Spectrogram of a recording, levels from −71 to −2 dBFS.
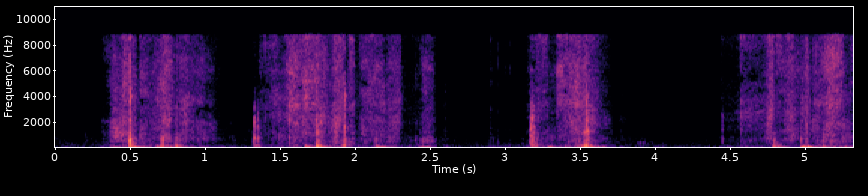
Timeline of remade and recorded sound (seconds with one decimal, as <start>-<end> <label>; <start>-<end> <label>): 0.0-1.5 recorded; 1.5-2.1 remade; 2.1-3.0 recorded; 3.0-5.3 remade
